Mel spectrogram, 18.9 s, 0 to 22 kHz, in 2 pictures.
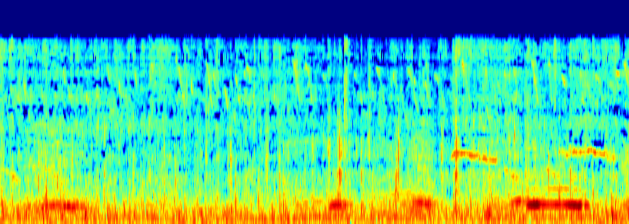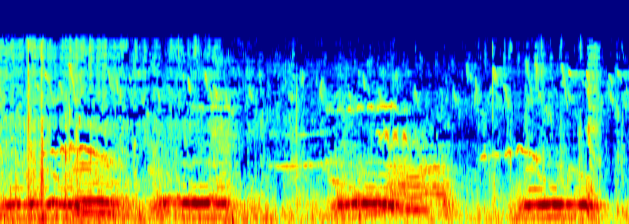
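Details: Herd of 40 bred Girolando heifers with a young Girolando bull, Passos, Minas Gerais, Brazil; several short, low moos from different animals every few seconds, scattered bird whistles, distant voices, and open-air farm background.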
